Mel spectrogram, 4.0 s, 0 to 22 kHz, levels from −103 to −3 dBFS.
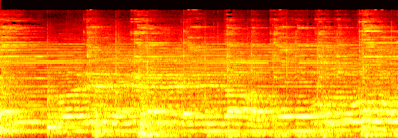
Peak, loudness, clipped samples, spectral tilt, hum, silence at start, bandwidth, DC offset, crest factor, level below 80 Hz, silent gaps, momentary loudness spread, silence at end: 0 dBFS; -13 LUFS; under 0.1%; -4.5 dB/octave; none; 0 s; 16.5 kHz; under 0.1%; 12 dB; -38 dBFS; none; 3 LU; 0 s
